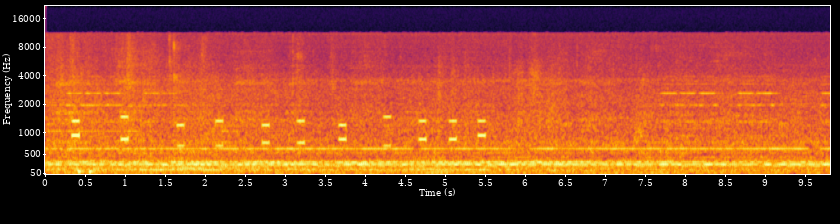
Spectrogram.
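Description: A quick series of short electronic keypad tones, each a brief two-pitch beep, as a number is dialed on a borrowed mobile phone in a hospital in central Tehran, over a steady low hum of background noise.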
